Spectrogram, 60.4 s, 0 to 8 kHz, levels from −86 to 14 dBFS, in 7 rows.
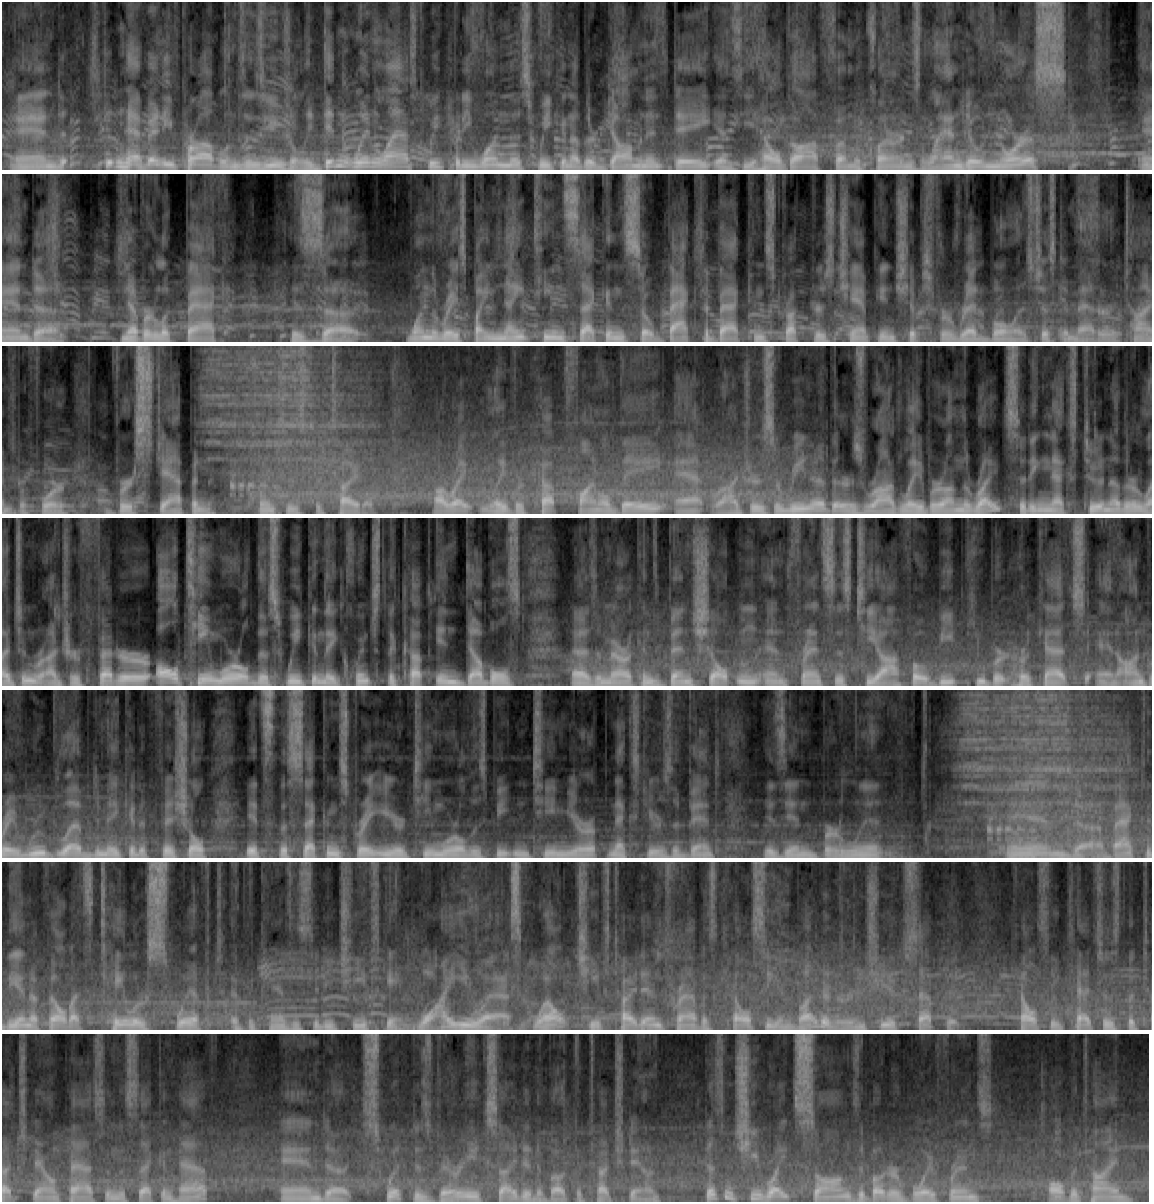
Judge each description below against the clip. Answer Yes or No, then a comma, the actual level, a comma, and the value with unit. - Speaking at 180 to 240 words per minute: Yes, average, 185 wpm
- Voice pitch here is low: Yes, low, 120 Hz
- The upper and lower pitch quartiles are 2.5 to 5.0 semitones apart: Yes, average, 3.9 semitones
